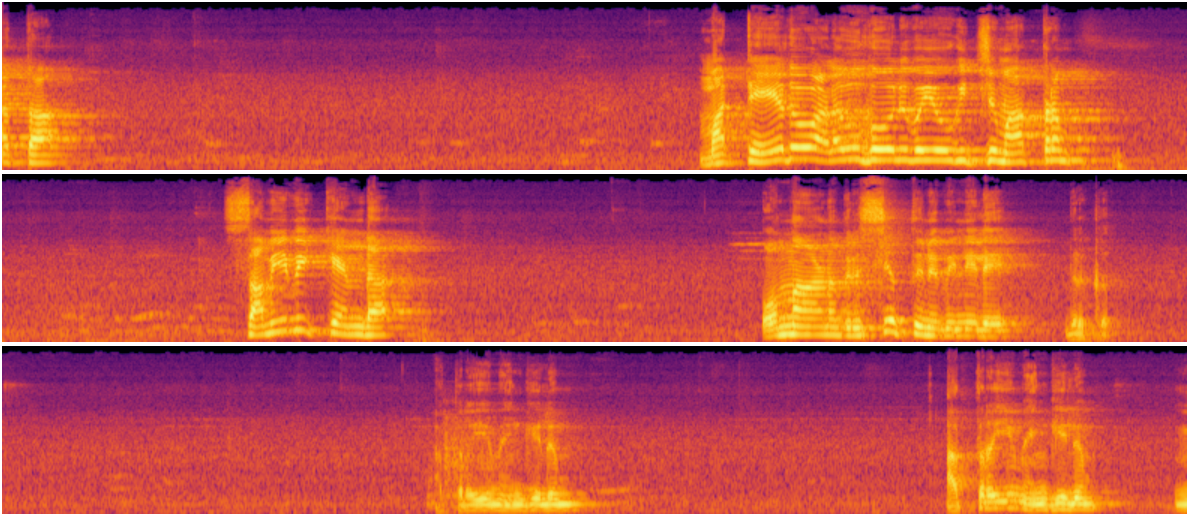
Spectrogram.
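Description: An elderly man speaks calmly into a microphone, in short phrases with long pauses.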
